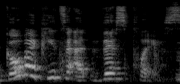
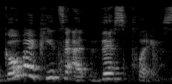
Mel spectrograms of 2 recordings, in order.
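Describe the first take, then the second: First: It sounds convincing and reassuring. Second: The same.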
